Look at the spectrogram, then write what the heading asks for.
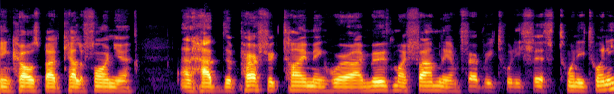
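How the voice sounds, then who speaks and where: A man with a Scottish accent speaks at a medium pitch in a monotone, flat delivery, recorded dry and close with no echo. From Scotland, near St Andrews. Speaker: golf company marketing executive. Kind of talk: panel discussion in a live audio space. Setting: online audio room.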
